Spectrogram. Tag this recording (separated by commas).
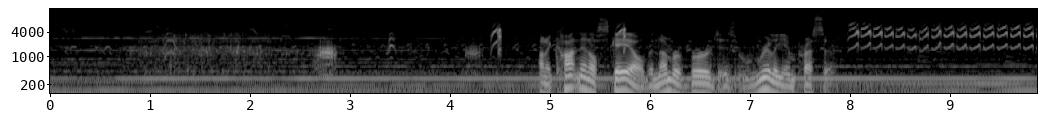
Speech, Music, Bird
